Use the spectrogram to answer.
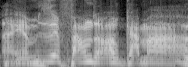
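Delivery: put-on high, slow French accent. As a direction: puff up in a thick French accent. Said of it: "in his French accent".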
